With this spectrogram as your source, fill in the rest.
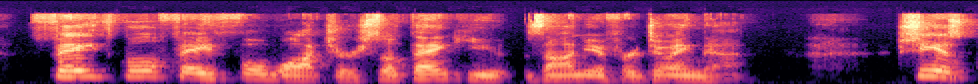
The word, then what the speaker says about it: Zonya: So remember, Zonya does rhyme with lasagna, so I didn't make that up.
